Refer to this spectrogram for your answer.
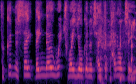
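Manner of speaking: mock shouting. Retelling shouting at the TV during a penalty shootout: imitating own shouting. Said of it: "I was shouting at the T V".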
